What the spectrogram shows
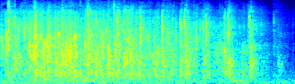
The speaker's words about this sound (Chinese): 所以你说伊丝碧媞的事业好不好？真的很好，再给一个掌声好不好？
